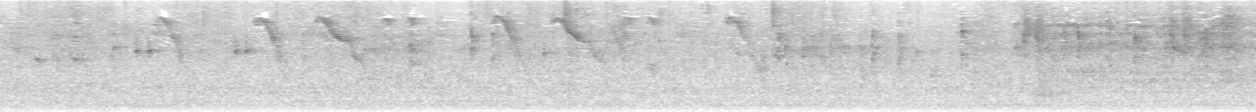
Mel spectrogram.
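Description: Java sparrows calling: a string of short, high chirps that fall in pitch, growing busier and denser from about ten seconds in.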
